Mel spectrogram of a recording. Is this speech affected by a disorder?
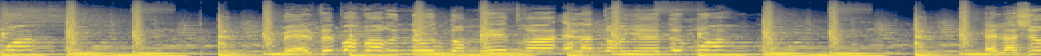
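No.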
